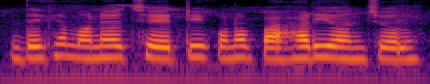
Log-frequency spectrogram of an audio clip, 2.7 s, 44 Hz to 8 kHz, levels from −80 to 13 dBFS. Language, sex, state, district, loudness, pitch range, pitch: Bengali, female, West Bengal, Cooch Behar, -16 LUFS, 215-230 Hz, 225 Hz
